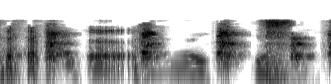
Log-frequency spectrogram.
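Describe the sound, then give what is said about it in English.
A dog barks repeatedly, a quick run of loud, rough barks broken by a brief low, drawn-out rumble midway through. “Somebody get the dog.”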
